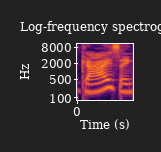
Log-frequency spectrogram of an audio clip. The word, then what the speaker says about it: guising: exists notice known as geysing in Scotland pronounced like disguising which is fun because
